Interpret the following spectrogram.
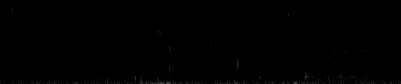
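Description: Near silence: faint room tone with a few scattered small clicks.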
